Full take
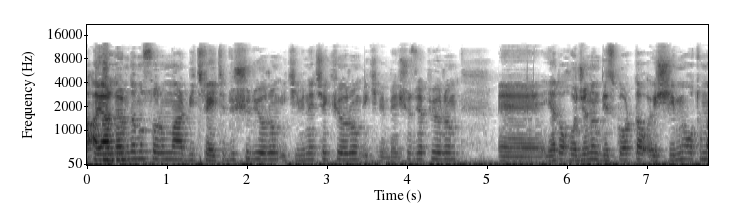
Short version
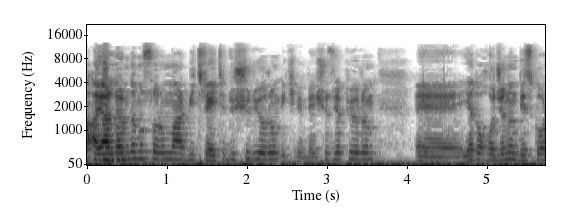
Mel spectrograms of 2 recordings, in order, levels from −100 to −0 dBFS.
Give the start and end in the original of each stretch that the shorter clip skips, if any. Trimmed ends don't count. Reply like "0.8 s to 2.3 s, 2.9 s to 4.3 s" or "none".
2.4 s to 3.4 s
